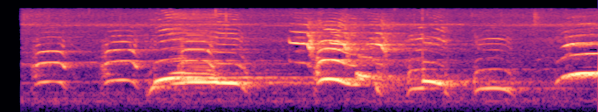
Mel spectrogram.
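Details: African fish eagle (Haliaeetus vocifer) calling at Lake Panic near Skukuza, Kruger National Park: loud, ringing yelps in a rapid series of arched, slightly nasal notes, and a second bird seems to overlap in a duet.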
